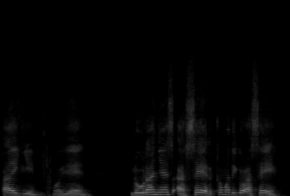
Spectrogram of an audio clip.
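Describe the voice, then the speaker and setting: Slow, patient male language teacher. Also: on the high side, animated, warm tone. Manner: patient, checks understanding with frequent tag questions. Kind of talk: classroom lesson.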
